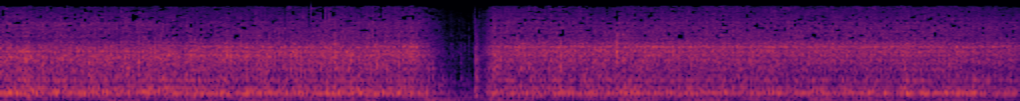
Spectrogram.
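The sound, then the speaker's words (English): A food processor chopping roughly cut carrots, a loud, steady grinding whir with rattling blades that cuts out briefly near the middle and then resumes at full strength. “I really like using the food processor. It's going to do the work for you. So here we go, bit of noise.”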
